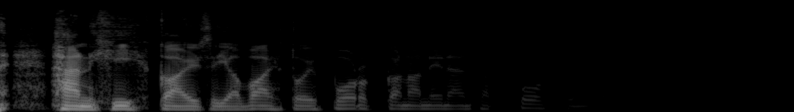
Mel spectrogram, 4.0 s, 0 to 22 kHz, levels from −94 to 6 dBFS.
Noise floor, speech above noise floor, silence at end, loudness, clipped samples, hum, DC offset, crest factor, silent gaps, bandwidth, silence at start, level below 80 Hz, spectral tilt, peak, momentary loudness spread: under -90 dBFS; over 41 dB; 1.9 s; -47 LUFS; under 0.1%; none; under 0.1%; 28 dB; none; 15 kHz; 0 s; under -90 dBFS; -5.5 dB/octave; -24 dBFS; 22 LU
